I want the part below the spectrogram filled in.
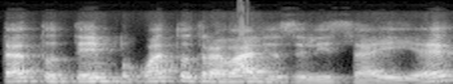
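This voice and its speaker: A man speaks with lively intonation. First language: Spanish (speaking Portuguese). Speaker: event host, astrologer. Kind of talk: online event introduction. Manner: halting, repeats words.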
